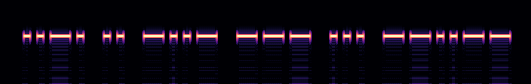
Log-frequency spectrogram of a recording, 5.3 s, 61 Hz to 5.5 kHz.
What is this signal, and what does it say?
Morse code, heard as a keyed tone, about 18 wpm, 800 Hz. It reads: FIXOS,
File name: portugais texte en clair 2 vitesse 18 mots minutes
